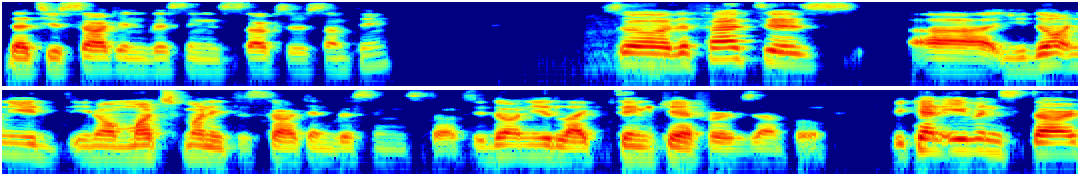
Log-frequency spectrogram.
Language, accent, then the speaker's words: English; Guyana; moved away as an adult; now in Malaysia; I am from Guyana. It's a country north of Brazil.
